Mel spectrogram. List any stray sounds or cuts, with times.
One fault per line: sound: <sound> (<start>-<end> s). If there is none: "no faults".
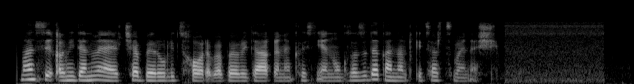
no faults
